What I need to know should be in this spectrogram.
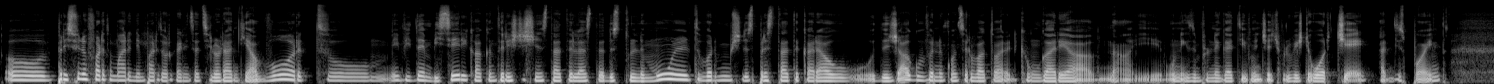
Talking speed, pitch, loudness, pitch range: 175 wpm, 175 Hz, -18 LUFS, 160-200 Hz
